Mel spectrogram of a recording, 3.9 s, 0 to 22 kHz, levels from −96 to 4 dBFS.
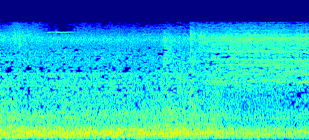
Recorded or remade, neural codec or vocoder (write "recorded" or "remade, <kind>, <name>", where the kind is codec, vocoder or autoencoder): recorded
